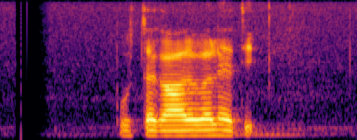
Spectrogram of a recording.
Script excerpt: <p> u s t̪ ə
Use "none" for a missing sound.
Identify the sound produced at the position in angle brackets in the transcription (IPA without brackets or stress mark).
p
